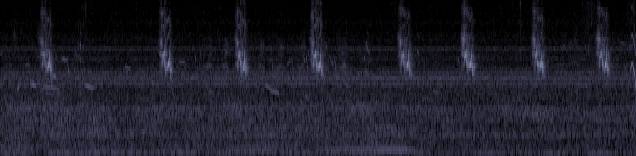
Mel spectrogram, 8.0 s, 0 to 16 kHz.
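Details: Osprey at its nest near Charlo, Montana, early morning of 26 June 2018, nest camera recording; a run of eight short, high-pitched whistled chirps, roughly one per second, against faint constant hum.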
